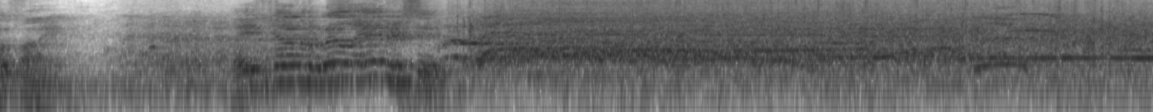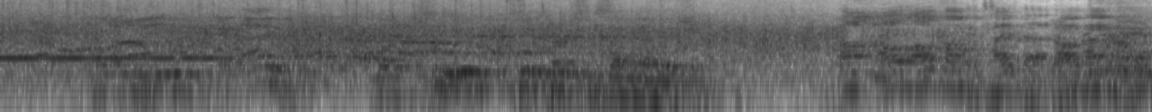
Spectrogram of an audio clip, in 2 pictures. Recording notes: live in Seattle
